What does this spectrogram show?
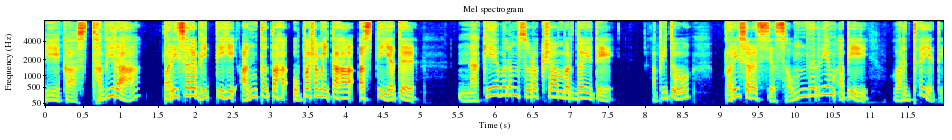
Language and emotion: Sanskrit, happy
